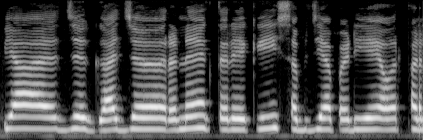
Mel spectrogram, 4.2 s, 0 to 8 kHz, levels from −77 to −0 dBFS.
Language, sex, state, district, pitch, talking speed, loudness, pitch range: Hindi, female, Rajasthan, Barmer, 235 Hz, 130 wpm, -12 LUFS, 230-250 Hz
